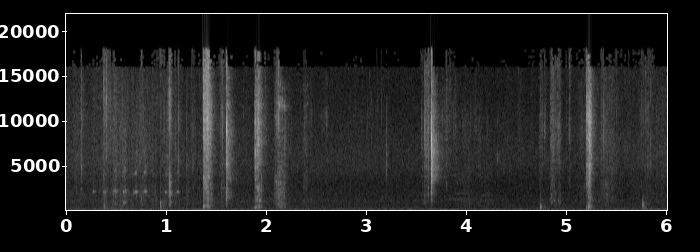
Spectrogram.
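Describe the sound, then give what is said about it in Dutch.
Scissors snip off the leftover stem of a garden plant, making a series of faint, sharp clicking cuts. The cuts are spaced irregularly over quiet background noise. “Eerst knippen we het restant van de stengel eraf.”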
